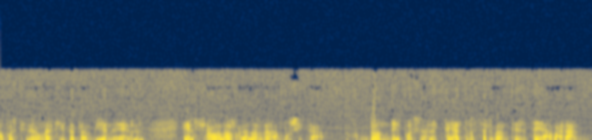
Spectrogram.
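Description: Noticeable background noise surrounds a man who is speaking very fast. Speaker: radio host presenting folk music. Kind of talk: radio talk show.

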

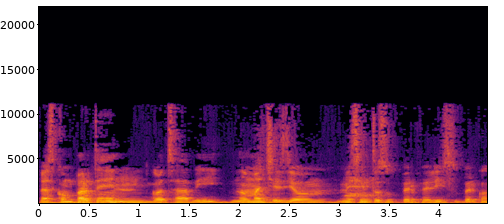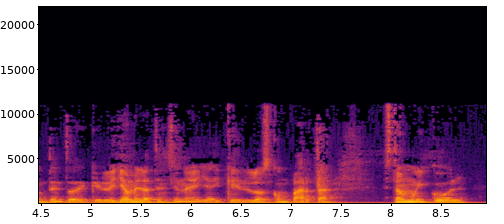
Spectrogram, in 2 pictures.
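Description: Spoken with a central Mexican accent at a moderate pace, the voice has monotone, flat intonation and audible room echo. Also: man, medium pitch for a man. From Mexico, Hidalgo (Actopan). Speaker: podcaster. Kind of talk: casual chat. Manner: halting.

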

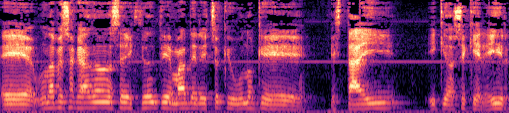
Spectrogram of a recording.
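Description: A man speaks very fast in a fairly high pitch with flat, monotone intonation. The room echo is audible. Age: young. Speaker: sound technician. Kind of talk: casual chat. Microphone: no microphone, hard to hear.

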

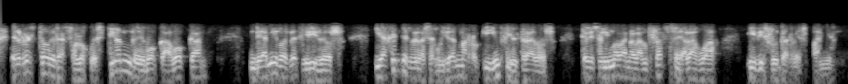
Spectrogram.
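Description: Speaking at a fairly quick pace, a man with an ordinary speaking voice and medium pitch uses lively intonation while keeping his loudness very even. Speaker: columnist. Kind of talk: opinion column reading.

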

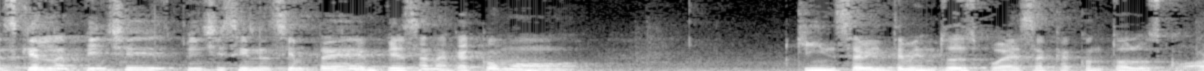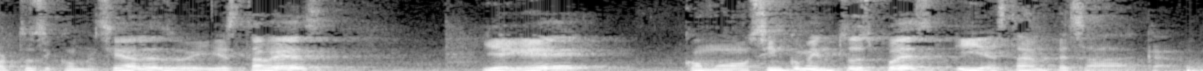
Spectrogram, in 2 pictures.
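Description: A man with a Mexican accent speaks at a moderate pace and medium pitch, with lively intonation. Audible room echo and noticeable background noise are present. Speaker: podcast co-host. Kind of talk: casual chat.

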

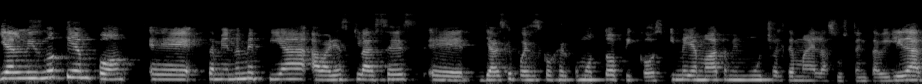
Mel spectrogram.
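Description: Somewhat breathy, a woman talks at a fairly high pitch with ordinary pitch variation. Her pace is moderate, with hardly any pauses. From Tamaulipas, northeastern Mexico. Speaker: natural cosmetics entrepreneur. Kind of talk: interview.

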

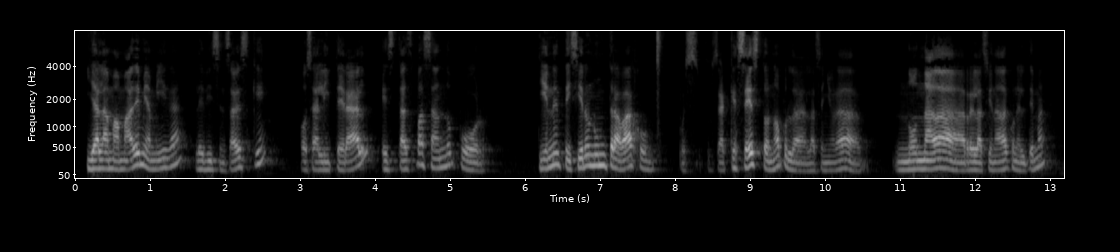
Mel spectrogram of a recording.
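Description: In a normal speaking voice, a man talks at a fairly slow pace and medium pitch, with ordinary pitch variation. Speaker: podcast host. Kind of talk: casual chat. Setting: live stream with chat.

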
